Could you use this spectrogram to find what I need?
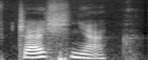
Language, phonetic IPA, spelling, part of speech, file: Polish, [ˈft͡ʃɛɕɲak], wcześniak, noun, Pl-wcześniak.ogg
